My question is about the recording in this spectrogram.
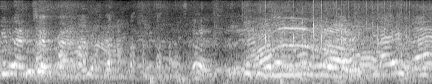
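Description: People talking, with voices overlapping in chatter; one voice stands out most clearly a little past the middle.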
